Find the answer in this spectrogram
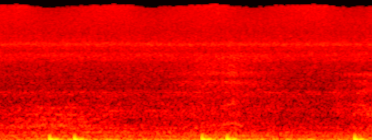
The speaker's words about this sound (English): Just listen carefully. Do you hear that? Listen to my heartbeat.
